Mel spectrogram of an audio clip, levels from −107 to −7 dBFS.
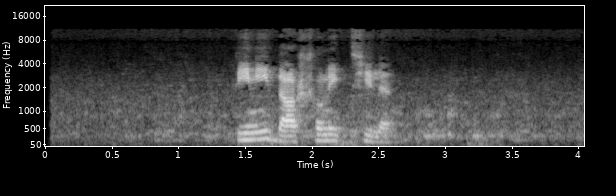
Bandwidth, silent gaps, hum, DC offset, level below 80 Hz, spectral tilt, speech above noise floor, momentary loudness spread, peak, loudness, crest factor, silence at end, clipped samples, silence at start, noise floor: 11.5 kHz; none; none; under 0.1%; -66 dBFS; -5 dB/octave; 32 dB; 24 LU; -6 dBFS; -25 LUFS; 24 dB; 0.7 s; under 0.1%; 1.2 s; -58 dBFS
